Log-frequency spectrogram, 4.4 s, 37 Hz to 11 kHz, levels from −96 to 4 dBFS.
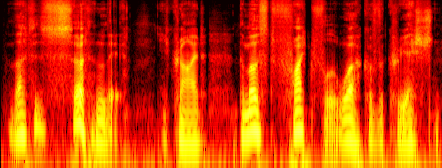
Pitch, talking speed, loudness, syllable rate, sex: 100 Hz, 165 wpm, -23 LUFS, 4.7 syllables/s, male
